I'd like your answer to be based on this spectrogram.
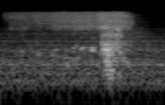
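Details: A breath from the speaker's own mechanical ventilator: a soft airy hiss swells to a peak and then fades over about a second.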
